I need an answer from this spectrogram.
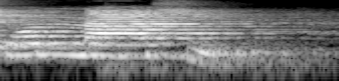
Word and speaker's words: সন্ন্যাসী: আবার প্রথমে শব্দের প্রথমে দন্তস্ব আছে, কিন্তু আমরা উচ্চারণে কি বলছি তালব্যস্য, কারণ ইংরেজি এস এইচ এর মতো উচ্চারিত হচ্ছে, এই যে সন্ন্যাসী, ঠিক আছে।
